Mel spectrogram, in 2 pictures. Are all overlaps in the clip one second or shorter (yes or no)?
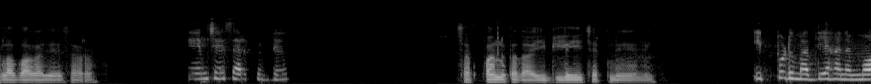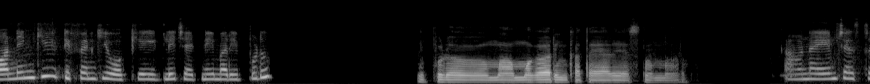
yes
